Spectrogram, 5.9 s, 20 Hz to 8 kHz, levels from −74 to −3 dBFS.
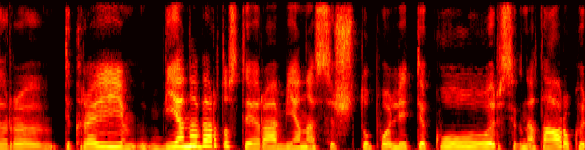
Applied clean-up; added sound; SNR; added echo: none; none; none; none.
